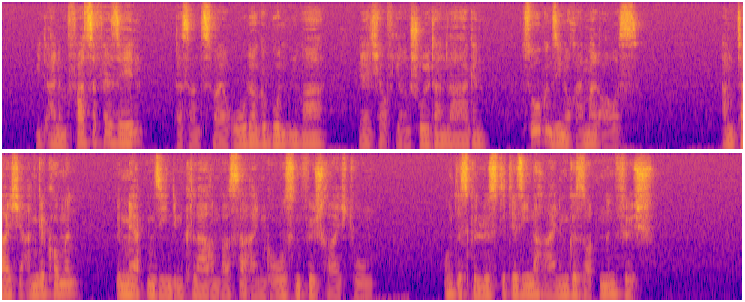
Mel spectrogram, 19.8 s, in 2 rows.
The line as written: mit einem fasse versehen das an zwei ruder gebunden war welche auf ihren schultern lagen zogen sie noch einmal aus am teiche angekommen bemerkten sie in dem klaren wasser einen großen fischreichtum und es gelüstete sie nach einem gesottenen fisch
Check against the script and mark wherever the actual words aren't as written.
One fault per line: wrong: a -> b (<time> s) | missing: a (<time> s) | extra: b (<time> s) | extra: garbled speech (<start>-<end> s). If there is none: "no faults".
no faults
